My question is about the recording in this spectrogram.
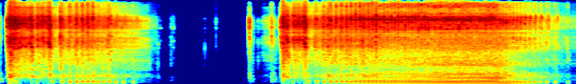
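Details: Motorcycle engine that had lost compression from a tightened-in intake valve, after the valve clearance was reset and with the valve cover off. It cranks briefly, stalls, then catches and settles into a steady, even patter with light top-end ticking, running fine.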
